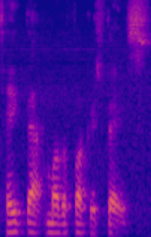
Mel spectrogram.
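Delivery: ordinary delivery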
